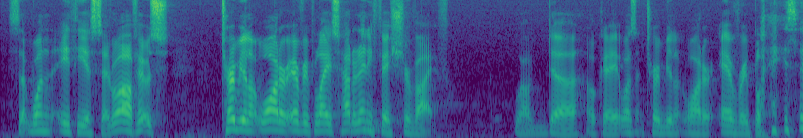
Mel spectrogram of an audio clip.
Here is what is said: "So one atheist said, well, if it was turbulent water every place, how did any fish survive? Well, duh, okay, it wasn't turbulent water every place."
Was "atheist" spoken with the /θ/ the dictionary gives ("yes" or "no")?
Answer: yes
